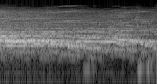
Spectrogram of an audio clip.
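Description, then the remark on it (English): A church audience, standing up, shouting together, a dense, steady roar of many voices that stays loud and unbroken for the whole moment, with no single voice standing out. “People are standing up and they are shouting like that.”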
